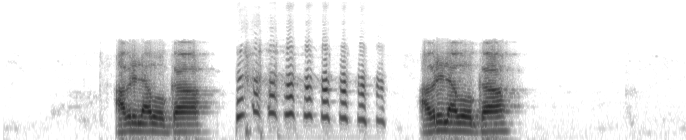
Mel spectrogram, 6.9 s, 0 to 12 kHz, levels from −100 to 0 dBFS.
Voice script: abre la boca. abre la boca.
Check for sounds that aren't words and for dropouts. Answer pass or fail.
fail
